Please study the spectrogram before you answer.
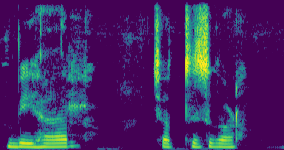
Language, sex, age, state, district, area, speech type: Santali, male, 18-30, West Bengal, Uttar Dinajpur, rural, spontaneous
